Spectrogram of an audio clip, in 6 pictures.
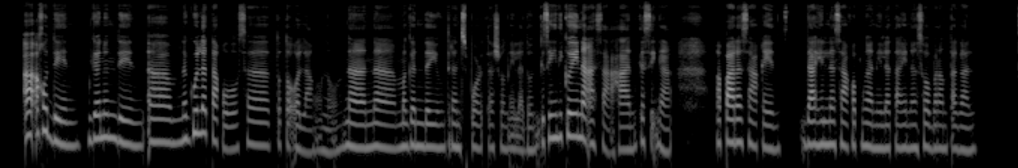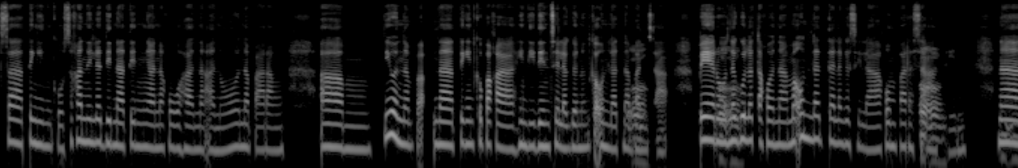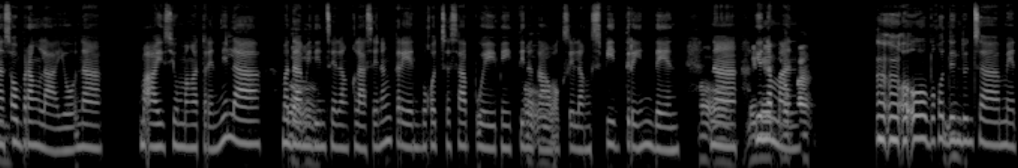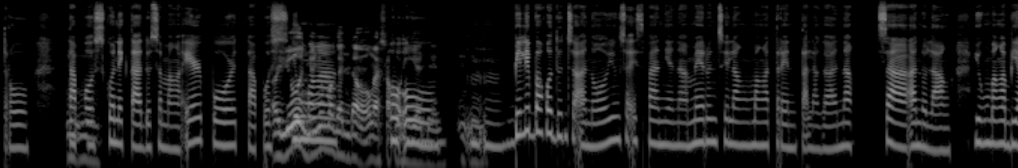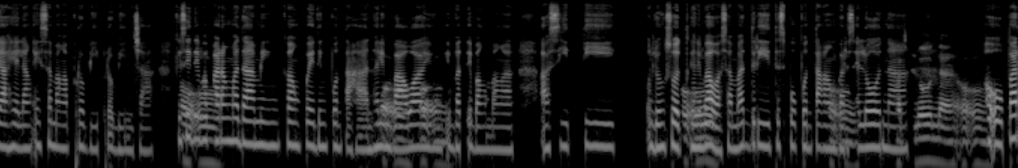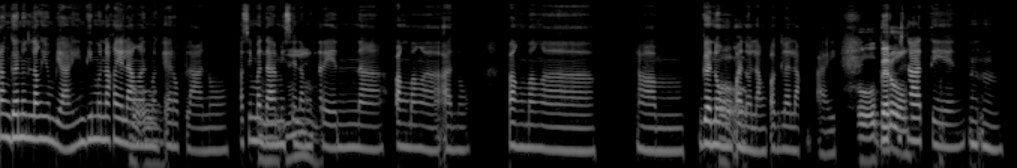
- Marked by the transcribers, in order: other background noise; tapping; in another language: "subway"; in another language: "speed train"
- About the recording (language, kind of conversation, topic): Filipino, unstructured, Ano ang mga bagong kaalaman na natutuhan mo sa pagbisita mo sa [bansa]?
